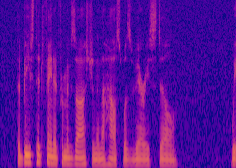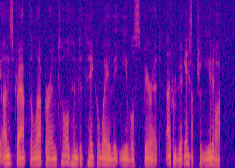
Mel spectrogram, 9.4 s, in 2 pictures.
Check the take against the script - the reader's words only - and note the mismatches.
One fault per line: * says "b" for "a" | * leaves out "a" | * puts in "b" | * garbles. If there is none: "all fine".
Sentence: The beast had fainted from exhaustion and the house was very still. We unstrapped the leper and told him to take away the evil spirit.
* garbles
